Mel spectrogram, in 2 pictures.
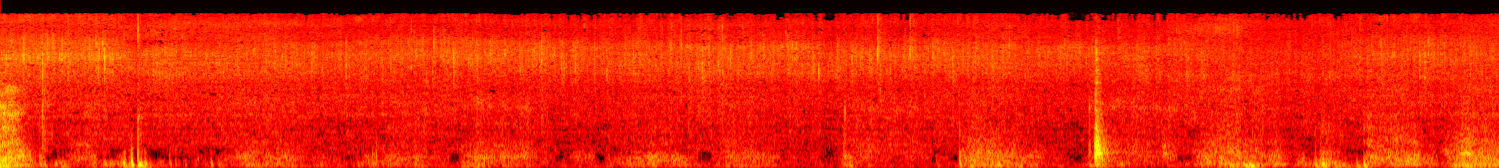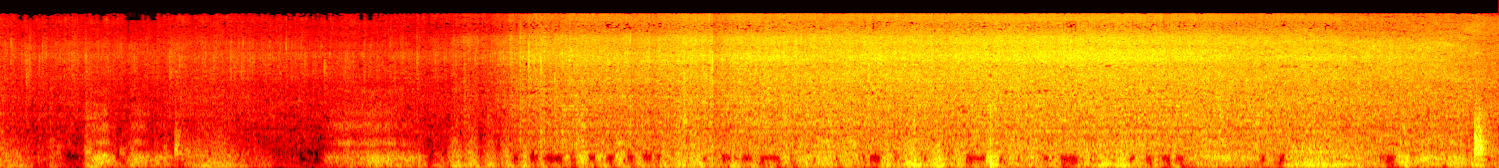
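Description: A pan fries steadily with scraping stir noises, then the sizzle suddenly surges into a loud, bright, sustained hiss as one to two tablespoons of rice vinegar are poured in to deglaze. No one speaks.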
